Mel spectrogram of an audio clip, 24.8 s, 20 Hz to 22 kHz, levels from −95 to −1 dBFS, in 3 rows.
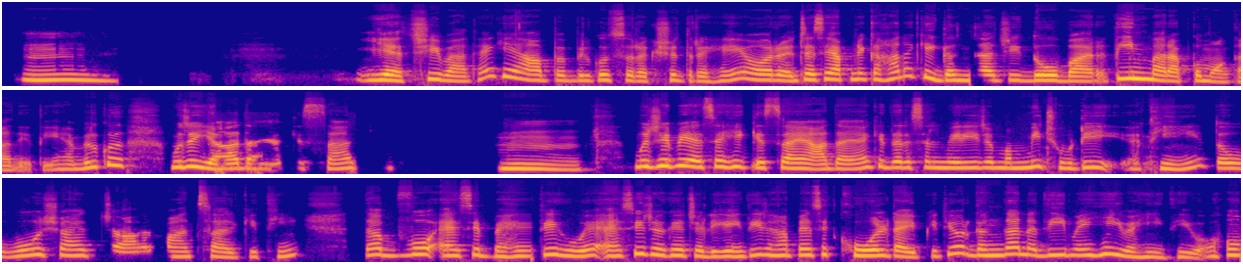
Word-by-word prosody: हुँ। 230 -3 0 1.7
ये 235 +1 +7
अच्छी 260 +6 0
बात 200 -1 -3
है 340 +5 -3
कि 380 - +1
आप 225 -6 0
बिल्कुल 210 +2 -1
सुरक्षित 215 0 -5
रहें 205 +8 -4
और 235 -5 +2
जैसे 250 +2 +4
आपने 260 +1 +1
कहा 265 +3 -1
ना 395 - -5
कि 325 -5 +3
गंगा 225 0 +1
जी 225 - -3
2 220 +2 +6
बार 190 -1 0
3 290 -1 +7
बार 220 -3 +3
आपको 200 +2 -1
मौका 170 -3 -4
देती 170 +2 -11
हैं। 190 0 -6
बिल्कुल 285 - +1 0.3
मुझे 275 +2 +5
याद 215 -4 +3
आया 200 -2 -4
किस्सा 220 -2 -9 1.1
हुँ, 195 -5 0 0.4
मुझे 295 +2 +4
भी 315 +1 +4
ऐसे 285 0 +4
ही 280 +1 +1
किस्सा 240 -1 +1
याद 205 -2 +1
आया 210 +3 -1
कि 285 - -2
दरअसल 250 0 -1
मेरी 245 0 +1
जो 245 - 0
मम्मी 240 +4 +1
छोटी 255 0 -2 0.3
थी 215 +6 -3
तो 225 - +2
वो 240 +7 -1
शायद 255 -2 -3
4-5 210 0 -5
साल 200 -5 -4
की 200 - -7
थी। 220 +6 -8 0.4
तब 270 -3 -1
वो 295 0 +4
ऐसे 250 +3 -2
बहते 230 +6 -2
हुए 240 -1 +2
ऐसी 240 +7 0
जगह 265 -4 +2
चली 225 -3 -1
गई 215 0 +1
थी 275 - -1
जहाँ 265 -1 0
पे 275 - +4
ऐसे 275 +2 -2
खोल 250 0 +5
टाइप 200 -4 0
की 225 - -8
थी 320 - -4
और 340 - +1
गंगा 260 +4 +3
नदी 275 -1 0
में 265 0 -1
ही 300 -4 +2
बहीं 195 -4 -2
थी 195 - -4
वो। 210 +6 -6
235 Hz, 190 wpm, -20 LUFS, 210-265 Hz, 1.7 s, ये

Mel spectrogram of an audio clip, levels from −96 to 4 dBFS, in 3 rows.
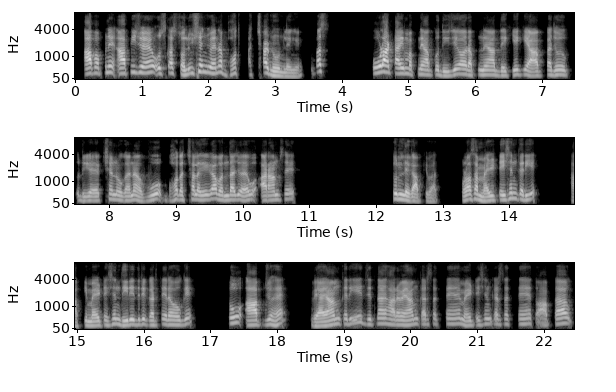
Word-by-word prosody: आप 210 - +8
अपने 230 +3 0 0.2
आप 205 - +1
ही 245 - -1
जो 230 -1 +3
है 225 +2 +5 0.2
उसका 210 +2 0
सॉल्यूशन 210 - 0
जो 225 - +2
है 205 - +4
न 245 - +3
बहुत 205 +4 -4
अच्छा 195 +7 +1
ढूँढ 135 - +1
लेंगे। 110 +1 -5 0.2
बस 275 0 0 0.7
थोड़ा 250 +4 +9
टाइम 205 -4 +3
अपने 175 0 -1
आप 160 -1 +1
को 165 -1 -4
दीजिए 135 +6 -2
और 180 -3 +3
अपने 160 +2 -1
आप 160 -1 +2
देखिए 140 +3 -3
कि 165 0 -2
आपका 135 +5 +1
जो 165 0 0 0.2
रिएक्शन 135 +6 -3
होगा 140 -3 -1
न 160 +2 +1 0.2
वो 175 +5 0
बहुत 165 +6 -4
अच्छा 160 +3 -1
लगेगा। 165 +4 +2
बंदा 160 -1 +2
जो 165 0 -1
है 140 - +3
वो 175 - -2
आराम 155 +2 +3
से 95 - -7 1.5
सुन 185 -1 +3
लेगा 140 -5 +3
आपकी - - -3
बात। - - -9 0.4
थोड़ा-सा 175 +4 +3
मेडिटेशन 160 +7 0
करिए। 170 +2 -1 0.6
आपकी 125 +3 -6
मेडिटेशन 150 +6 -2
धीरे-धीरे 170 +3 +1
करते 155 +2 -3
रहोगे 165 +4 -1 0.6
तो 215 +3 +1 0.2
आप 160 0 +4
जो 170 - -3
है - - -3 0.4
व्यायाम 140 +9 +3
करिए, 185 +6 -5
जितना 195 +1 -2
हर 160 - +1
व्यायाम 160 +4 +1
कर 185 - -5
सकते 190 +2 -12
हैं, 190 +1 -4
मेडिटेशन 155 +4 -5
कर - - -5
सकते 180 +1 -11
हैं, 190 +1 -4
तो - - -11
आपका 195 +3 +1
165 Hz, 190 wpm, -24 LUFS, 150-190 Hz, 1.5 s, थोड़ा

